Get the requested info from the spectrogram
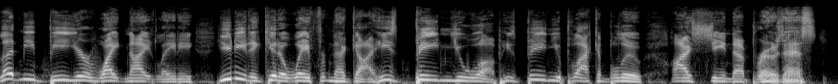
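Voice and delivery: loud screaming at full tilt. Acting out how someone screams at a person: imitating someone screaming. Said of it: "be screaming at her".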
